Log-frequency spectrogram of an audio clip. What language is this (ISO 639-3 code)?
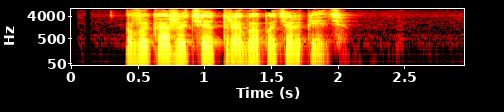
bel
